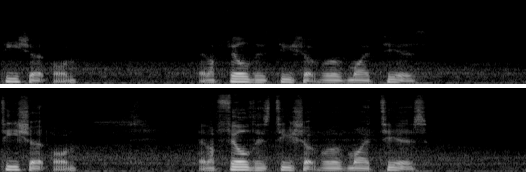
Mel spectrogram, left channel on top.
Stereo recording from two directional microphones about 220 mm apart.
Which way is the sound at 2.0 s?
15° right (ahead or behind).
